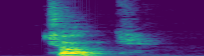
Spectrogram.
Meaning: inflection of choker: 1. first/third-person singular present indicative/subjunctive 2. second-person singular imperative
- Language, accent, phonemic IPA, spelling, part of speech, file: French, Canada, /tʃok/, choke, verb, LL-Q150 (fra)-choke.wav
